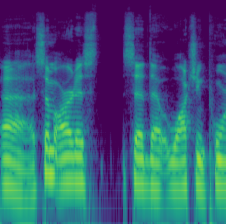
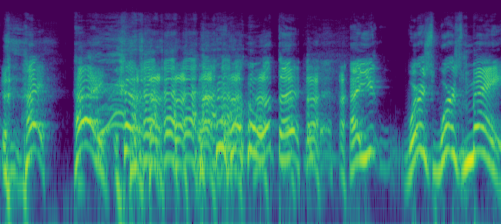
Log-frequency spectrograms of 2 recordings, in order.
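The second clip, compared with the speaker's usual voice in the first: put-on pissed-off outburst, very high, very slow; 12 semitones higher, 4 dB louder than usual. Retelling how a father reacted to missing comics: imitating an angry father. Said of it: "he'd get all pissed off and be like".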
